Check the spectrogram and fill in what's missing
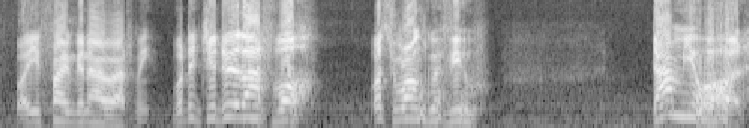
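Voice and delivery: outraged skull shouting high and loud; skull yelling. Pretend. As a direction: scream at the archer, furious and shrill. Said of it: "I need a name for a skull".

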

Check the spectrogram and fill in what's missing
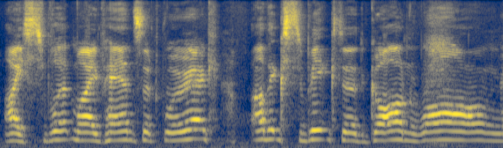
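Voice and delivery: loud, high, slow clickbait announcer; clickbait video title voice. Pretend. Mocking a clickbait title in a loud, drawn-out hype voice. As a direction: hype each word like a video thumbnail. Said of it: "I can see it now. Emily looking shocked at the thumbnail".

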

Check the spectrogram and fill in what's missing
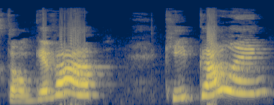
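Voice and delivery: high, loud urging call; shouting. Acted. Boggis shouting to Bunce and Bean. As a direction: yell across to the others. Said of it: "the fat Boggis shouted".

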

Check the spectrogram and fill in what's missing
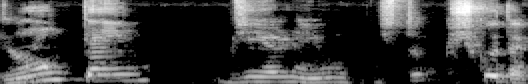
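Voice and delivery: ordinary talk

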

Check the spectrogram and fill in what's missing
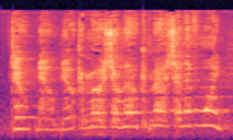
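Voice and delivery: excited. Real, not acted. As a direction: call off the break in a rush of excitement. Excited cancelling the break.

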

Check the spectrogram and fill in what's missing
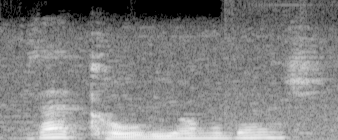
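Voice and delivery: high, loud disbelief at the bench; real astonished question; surprised. Real, not acted. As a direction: blurt it out in shock. Spots Kobe on the bench.

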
